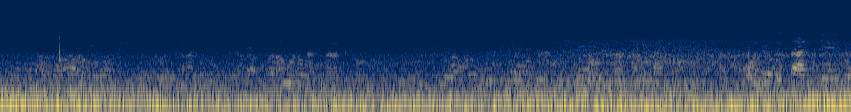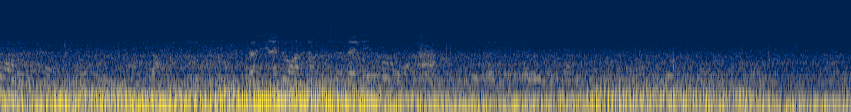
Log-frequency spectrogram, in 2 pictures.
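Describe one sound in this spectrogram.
Elderly men chat outdoors.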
